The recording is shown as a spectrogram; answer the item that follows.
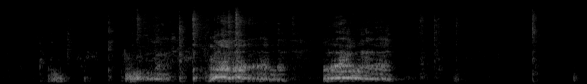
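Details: Puppy talking to his treat indoors: two drawn-out, moaning growl-whines in the middle, with softer grumbles and clicks around them, while a man coaxes him to eat it.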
